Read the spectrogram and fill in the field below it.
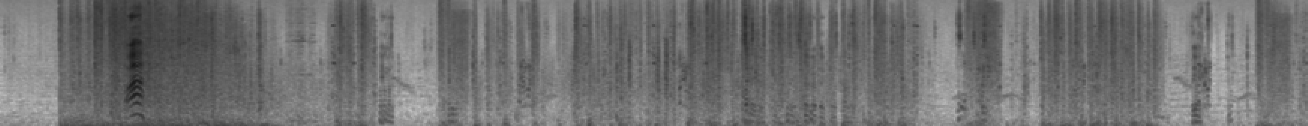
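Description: Ship guns firing during a naval battle in the video game Sea of Thieves, repeated heavy booms and crackling bursts over several seconds amid game noise, with a brief shout and other voices in between.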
